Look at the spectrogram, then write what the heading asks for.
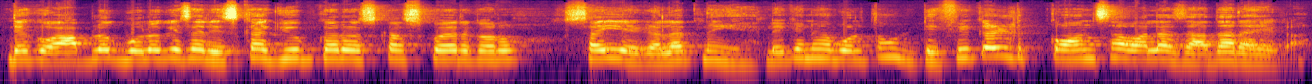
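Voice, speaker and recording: A male maths teacher with a high, dark-toned voice talks fast through an exam-prep lecture. He goes step by step, keeps throwing rhetorical questions at the students, and slips English maths terms into his explanation.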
